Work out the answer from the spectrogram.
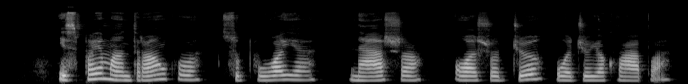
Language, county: Lithuanian, Vilnius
